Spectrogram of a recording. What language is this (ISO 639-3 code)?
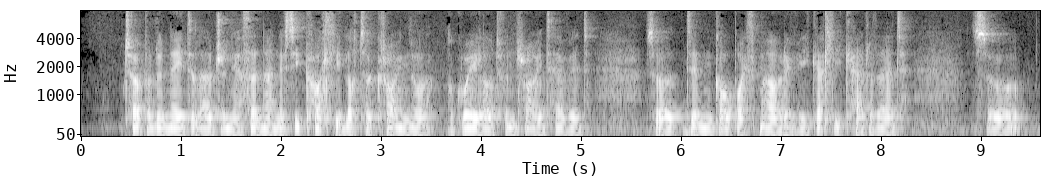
cym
